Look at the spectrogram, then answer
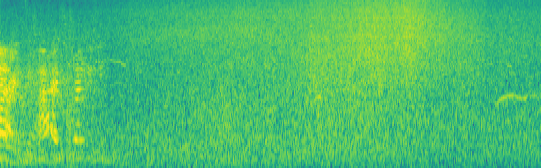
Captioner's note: waves crashing; wind whooshing; birds squealing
